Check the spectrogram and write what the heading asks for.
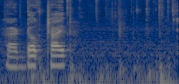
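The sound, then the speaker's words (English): Steady typing on a computer keyboard, a run of quick, light key clicks typing out an HTML doctype declaration, preceded by a brief burst of voice at the start. “I type that one.”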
